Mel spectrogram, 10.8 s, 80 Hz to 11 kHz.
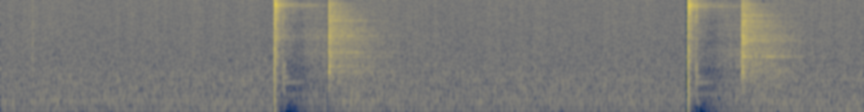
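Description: Two shots from a Huben K1 .22 PCP air rifle firing cast lead slugs at about 285 m/s, a sharp report each, about five seconds apart. Each report is followed about two-thirds of a second later by a second, weaker sound that fades away slowly.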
